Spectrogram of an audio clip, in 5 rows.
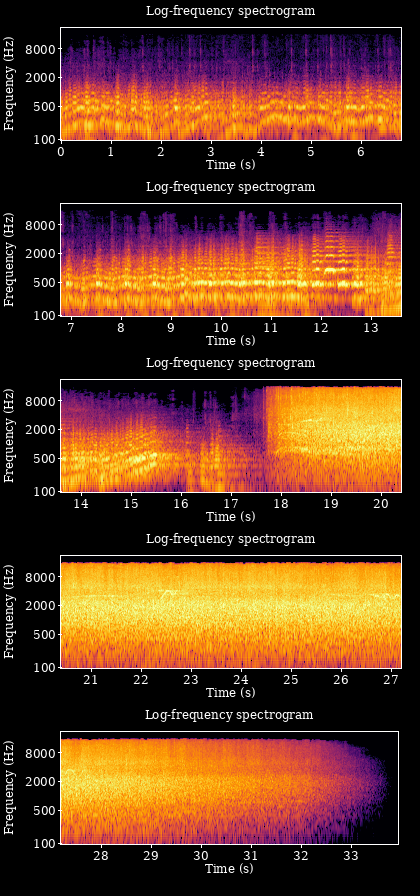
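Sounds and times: audience applauding: 0:17.6 - 0:33.3.

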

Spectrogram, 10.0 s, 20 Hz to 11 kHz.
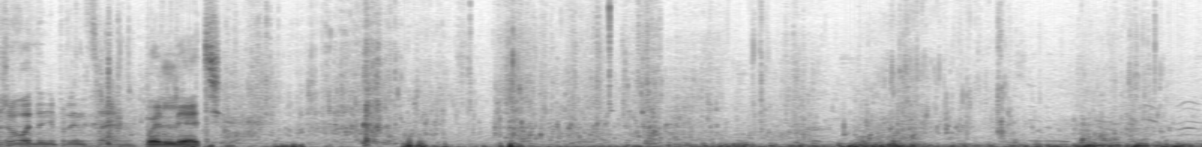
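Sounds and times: water splashing around boat: 0:00.0 - 0:10.0
wind on microphone: 0:01.5 - 0:10.0.

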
